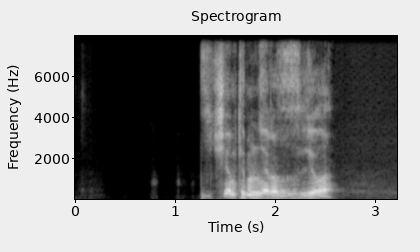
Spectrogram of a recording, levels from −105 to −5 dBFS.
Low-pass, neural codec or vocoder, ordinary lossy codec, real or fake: none; codec, 16 kHz, 4 kbps, FunCodec, trained on LibriTTS, 50 frames a second; none; fake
